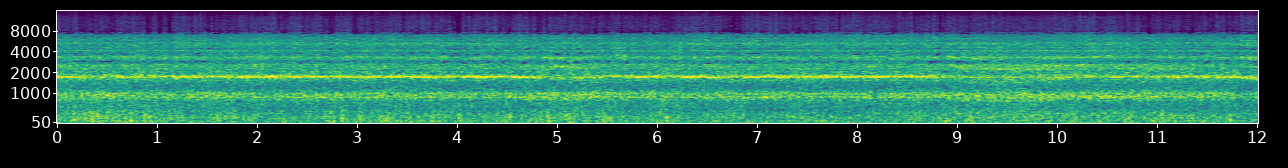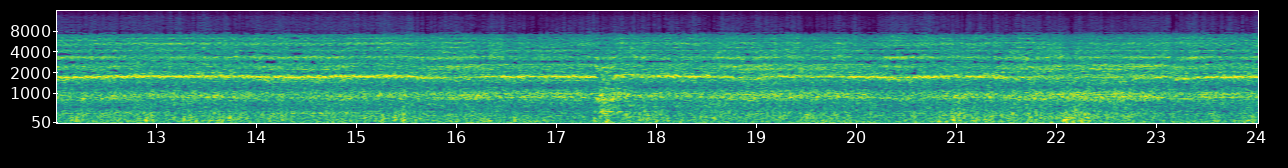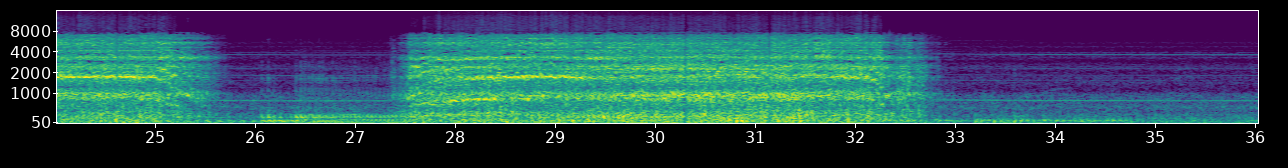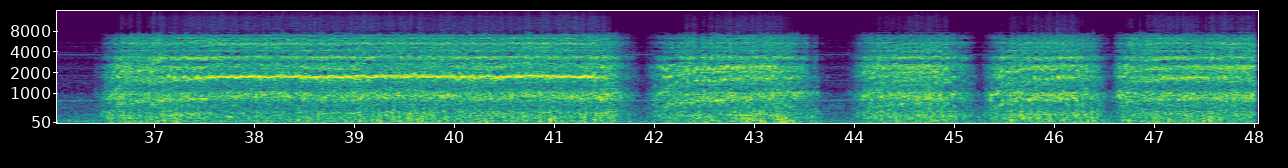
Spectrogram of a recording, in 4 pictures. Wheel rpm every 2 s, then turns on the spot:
230, 230, 230, 230, 220, 230, 230, 220, 230, 230, 230, 220, 120, 60, 210, 200, 30, 0, 140, 220, 180, 120, 120, 160.
none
